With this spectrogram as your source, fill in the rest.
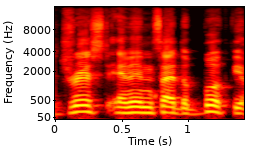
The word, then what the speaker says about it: Drizzt: Like when people first got the books, we all thought his name was Drizzt. His name is Drizzt, and inside the book,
